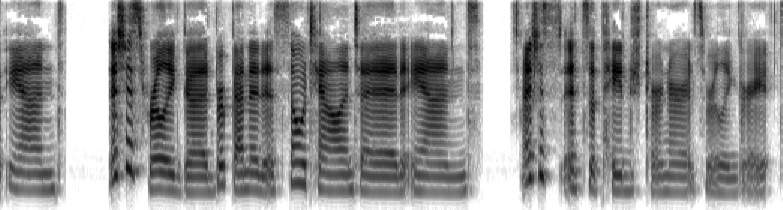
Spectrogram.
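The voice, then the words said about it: Minnesota accent. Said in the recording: “your Minnesota accent came out a lot right there”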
